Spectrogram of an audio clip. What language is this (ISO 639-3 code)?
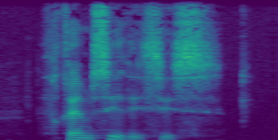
kab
